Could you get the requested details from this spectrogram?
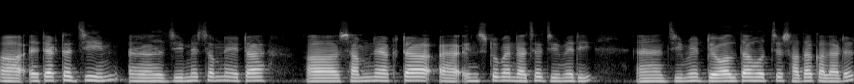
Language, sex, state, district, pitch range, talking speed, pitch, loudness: Bengali, male, West Bengal, Paschim Medinipur, 155-175 Hz, 160 wpm, 165 Hz, -16 LUFS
